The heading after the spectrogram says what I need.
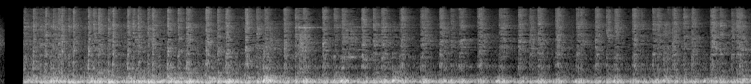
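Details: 1966 Ford F100 on 2008 Crown Vic chassis, LS-swapped cammed V8, after adding O2 and MAF sensors and replacing two failing coil packs: deep uneven chop at idle, two to three lopes a second, no backfires; normal lopey idle.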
